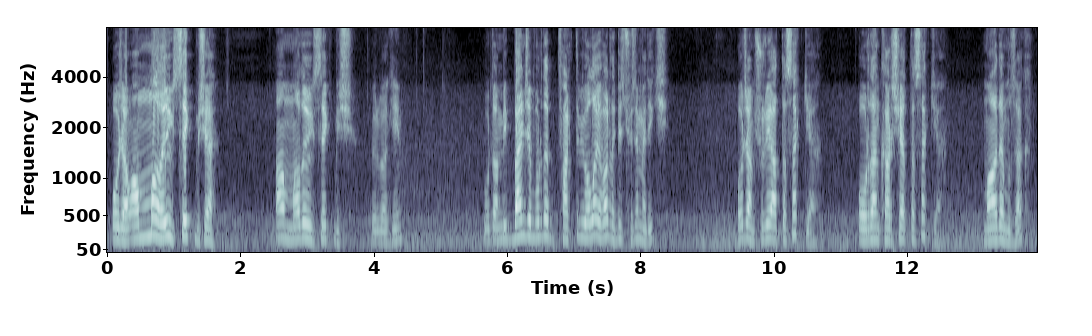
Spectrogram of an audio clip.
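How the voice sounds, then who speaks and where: A young man commentating a game playthrough, excitable and jokey, often yelling at the game. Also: sits high, moderate pace, long pauses, a little hiss or hum. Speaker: gameplay streamer. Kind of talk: gameplay commentary.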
